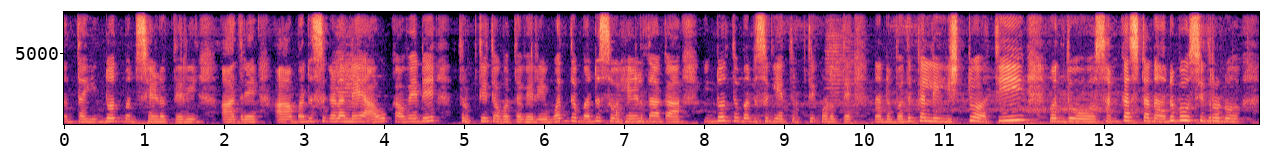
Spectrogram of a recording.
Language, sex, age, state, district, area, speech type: Kannada, female, 45-60, Karnataka, Bangalore Urban, urban, spontaneous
